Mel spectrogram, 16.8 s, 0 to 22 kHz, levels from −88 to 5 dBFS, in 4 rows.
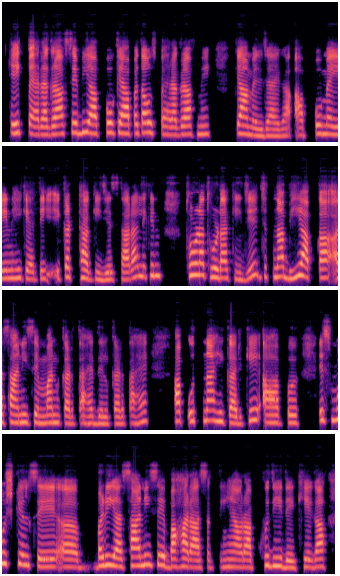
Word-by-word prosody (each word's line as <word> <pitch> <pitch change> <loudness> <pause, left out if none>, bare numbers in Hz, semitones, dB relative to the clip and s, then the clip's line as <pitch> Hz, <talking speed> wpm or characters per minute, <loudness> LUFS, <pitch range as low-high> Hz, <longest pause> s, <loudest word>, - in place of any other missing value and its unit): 1 265 0 +4
paragraph 235 +1 +3
से 275 +1 +1
भी 285 +2 -1
आपको 255 +2 +2
क्या 265 -2 +4
पता 260 +2 +1
उस 275 -2 -1
पैराग्राफ़ 230 +1 0
में 235 +1 -5 0.3
क्या 250 -2 +5
मिल 200 -4 -4
जाएगा, 190 0 -4
आपको 230 +5 -4
मैं 240 0 +1
ये 225 0 +3
नहीं 235 +1 -3
कहती 220 -1 -3 0.2
इकट्ठा 260 -3 +1
कीजिए 195 -2 -5
सारा 200 +5 -1
लेकिन 300 +1 -3 0.3
थोड़ा-थोड़ा 265 -7 +4
कीजिए 235 - -4
जितना 270 0 +1
भी 265 - +1
आपका 245 -1 +2 0.2
आसानी 230 -1 +1
से 230 +3 -2
मन 220 +2 -1
करता 200 -2 -2
है, 200 - -5
दिल 195 0 -5
करता 195 +1 -5
है, 260 +2 -4 0.4
आप 265 - +4
उतना 270 +2 +2
ही 260 -2 0
करके 210 +9 +1
आप 220 -1 0 0.3
इस 285 0 -1
मुश्किल 295 -2 +1
से 220 -1 +2
अ, 215 -1 +1 0.2
बड़ी 255 +3 +3
आसानी 250 +4 +2
से 265 0 +1
बाहर 225 -2 +2
आ 200 -1 +4
सकती 205 +2 -11
हैं 215 - -2
और 205 0 0
आप 200 -1 +1
खुद 260 -2 -1
ही 245 0 +2
देखिएगा, 210 +3 -1
235 Hz, 200 wpm, -17 LUFS, 210-265 Hz, 0.4 s, क्या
